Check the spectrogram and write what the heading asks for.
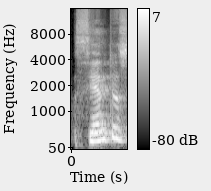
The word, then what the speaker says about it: cientos: what is sientos so sientos is another package it was like a soup package of the ecosystem and it's basically the Spanish word from hundreds pronounced sientos it's a collection of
